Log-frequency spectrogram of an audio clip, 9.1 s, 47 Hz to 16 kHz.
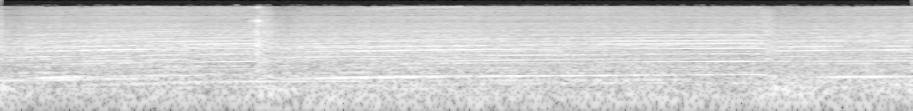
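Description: Honda MP4/4 race car engine in Gran Turismo 7 howls at high revs, pitch climbing steadily through gears with two sharp shift drops, loud and continuous with no talk.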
